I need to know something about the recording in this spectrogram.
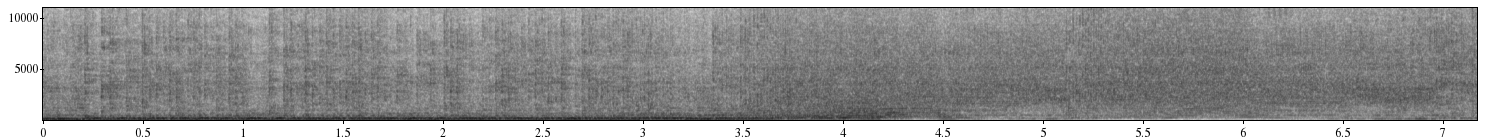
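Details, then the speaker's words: Demolition derby car engine started after a fuel leak was fixed: fires rough and uneven, then dies into a labored, dragging turnover; the owner suspects it seized. "doesn't sound right well it may have just seized actually it did not sound right and now it's not turning over over"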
